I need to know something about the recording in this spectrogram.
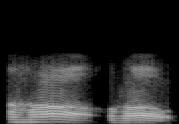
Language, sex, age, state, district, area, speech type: Gujarati, male, 45-60, Gujarat, Aravalli, urban, conversation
